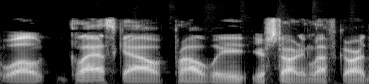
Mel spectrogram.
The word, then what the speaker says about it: Glasgow: you somehow bastardize that into glass cow cuz that's just not that's how he says it though well he's clearly wrong look the man is is is ill informed how his name should be pronounced I think someone should help him out all right well Glasgow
